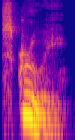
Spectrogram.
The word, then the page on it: screwy: British English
